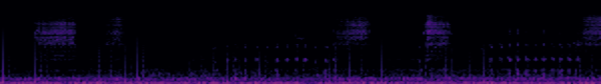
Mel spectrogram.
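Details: Wild female barn owl gently feeding her tiny chicks in a monitored nest box; short harsh hissing bursts come in irregular bouts over a steady low hum.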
